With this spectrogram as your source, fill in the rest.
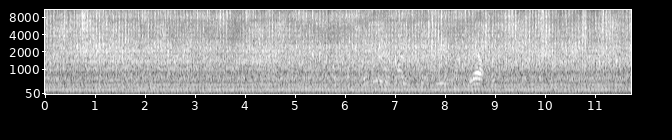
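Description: A propeller plane's piston engine drones loudly and steadily close by.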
